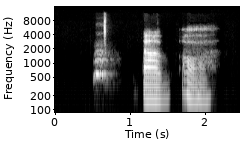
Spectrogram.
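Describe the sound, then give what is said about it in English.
A dog barks three times in quick succession, each bark loud and drawn out slightly with a tonal, almost yowling edge, separated by short pauses and with no talking. “Your dog. Dog barking.”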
